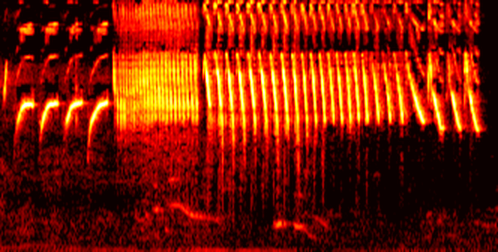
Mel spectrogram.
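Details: Canary singing a long rolling song meant to prompt young canaries learning to sing: four rising whistled upslurs, a dense buzzy roll, then a long fast run of repeated downslurred notes.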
